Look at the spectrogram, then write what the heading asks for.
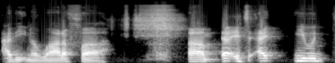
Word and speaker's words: pho: a week, and I've eaten a lot of pho.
